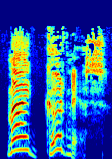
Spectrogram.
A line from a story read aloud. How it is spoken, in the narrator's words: cried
